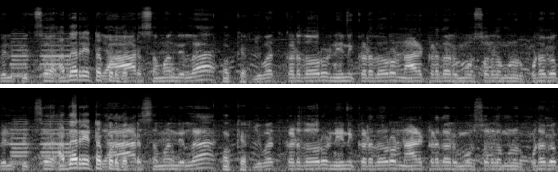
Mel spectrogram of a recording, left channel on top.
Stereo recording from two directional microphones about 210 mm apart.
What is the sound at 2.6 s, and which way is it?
A man's voice, 10° left (ahead or behind).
